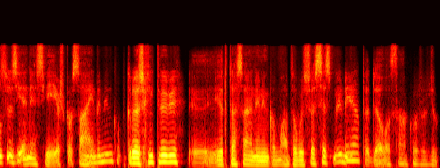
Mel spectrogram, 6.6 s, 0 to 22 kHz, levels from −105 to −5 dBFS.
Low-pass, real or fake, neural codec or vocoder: 7.2 kHz; fake; codec, 16 kHz, 0.5 kbps, X-Codec, HuBERT features, trained on balanced general audio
